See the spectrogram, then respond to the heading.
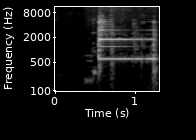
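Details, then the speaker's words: Apple Macintosh 128K received by mail, first power-up: single clean steady beep about two-thirds of a second, normal startup chime; logic board judged fine, though screen shows a line and analog board likely needs work. "Hey, we got Good. a beep. We got a beep. We got a beepity beep."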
